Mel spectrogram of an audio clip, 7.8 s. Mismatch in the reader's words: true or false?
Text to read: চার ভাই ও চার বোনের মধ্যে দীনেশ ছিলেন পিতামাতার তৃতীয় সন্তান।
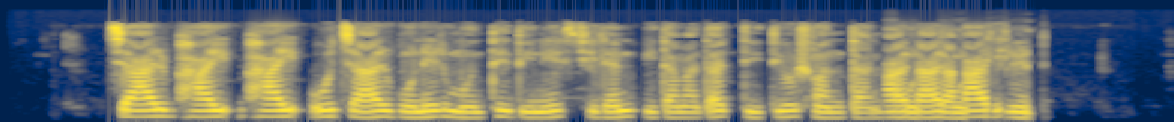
true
